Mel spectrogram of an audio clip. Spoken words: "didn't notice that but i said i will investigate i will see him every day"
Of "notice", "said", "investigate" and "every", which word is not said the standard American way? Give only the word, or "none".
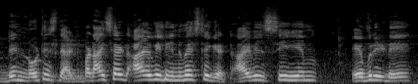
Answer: none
